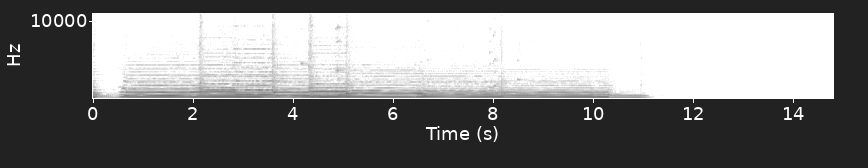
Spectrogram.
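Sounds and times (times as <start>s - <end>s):
barrel organs: 0.0s - 11.2s.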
